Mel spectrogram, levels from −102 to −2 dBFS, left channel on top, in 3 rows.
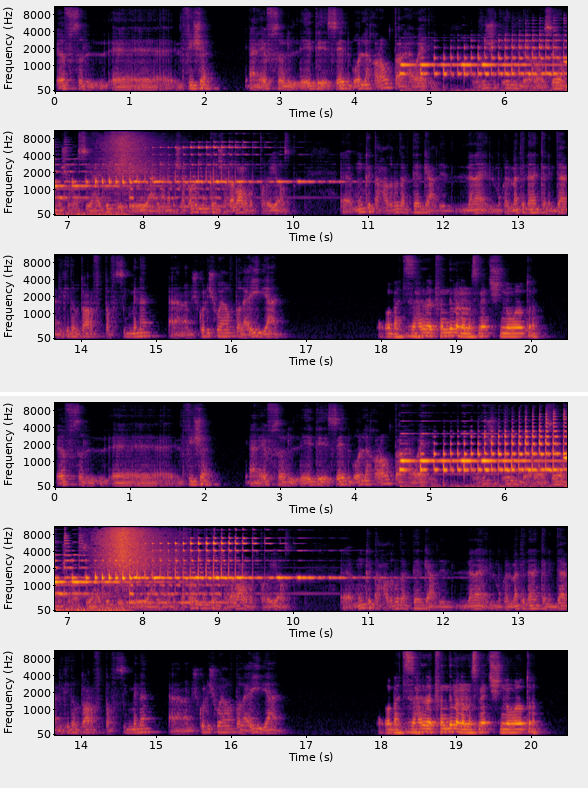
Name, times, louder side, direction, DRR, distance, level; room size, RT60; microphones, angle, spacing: voice 1, 0.0-2.1 2.6-5.1 5.6-9.9 10.6-14.9 15.2-16.6, left 1 dB, 75° left, 2.3 m, -46 dB
sound 1, 4.6-10.7, right 9 dB, 75° right, 0.3 m, -30 dB
voice 2, 18.0-20.1, right 1 dB, 30° right, 0.8 m, -34 dB
6.9 x 5.9 x 4.8 m
head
